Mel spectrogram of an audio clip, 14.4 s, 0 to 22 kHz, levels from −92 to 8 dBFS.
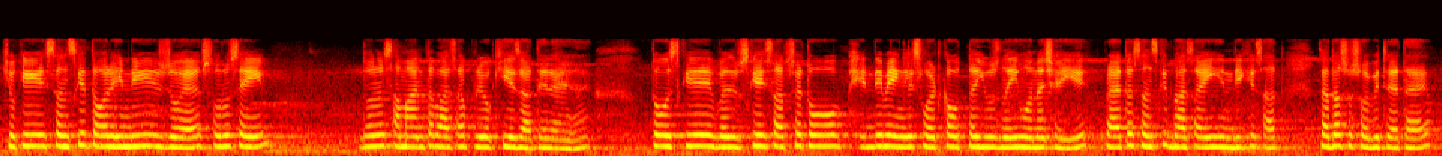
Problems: constant background noise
